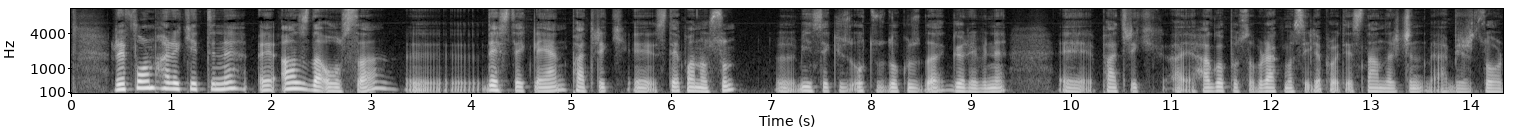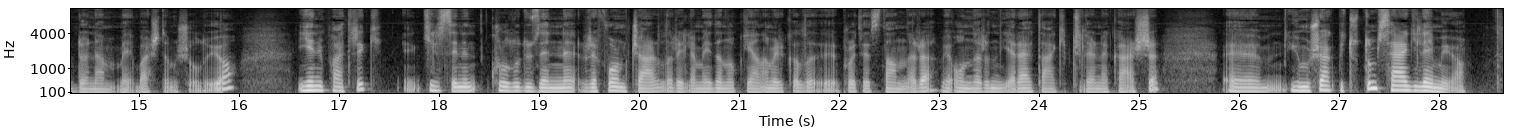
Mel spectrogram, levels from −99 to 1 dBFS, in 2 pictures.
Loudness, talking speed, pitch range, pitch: -22 LUFS, 85 wpm, 125-170 Hz, 145 Hz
